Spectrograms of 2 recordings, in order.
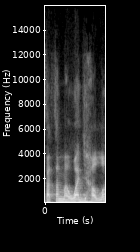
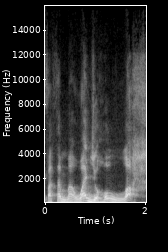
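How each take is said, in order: First: The vowel after wajh is an 'a'. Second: The vowel after wajh is a 'u'. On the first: The speaker calls it wrong. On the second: The speaker calls it right.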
